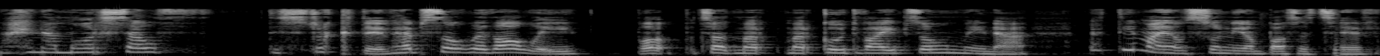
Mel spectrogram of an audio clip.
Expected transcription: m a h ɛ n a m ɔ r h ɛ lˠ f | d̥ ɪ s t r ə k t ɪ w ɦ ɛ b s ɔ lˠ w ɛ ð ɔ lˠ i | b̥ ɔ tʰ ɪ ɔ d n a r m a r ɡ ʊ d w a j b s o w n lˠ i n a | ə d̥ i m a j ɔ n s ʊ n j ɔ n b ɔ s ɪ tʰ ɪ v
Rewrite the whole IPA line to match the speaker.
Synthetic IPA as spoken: m a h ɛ n a m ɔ r s ɛ lˠ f | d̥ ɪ s t r ə k t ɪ v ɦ ɛ b s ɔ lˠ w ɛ ð ɔ lˠ i | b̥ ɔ tʰ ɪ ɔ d m a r m a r ɡ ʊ d v a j b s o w n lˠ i n a | ə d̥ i m a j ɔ n s ʊ n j ɔ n b ɔ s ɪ tʰ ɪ v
